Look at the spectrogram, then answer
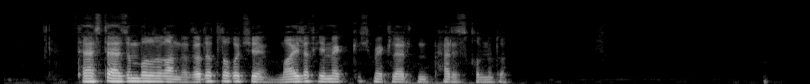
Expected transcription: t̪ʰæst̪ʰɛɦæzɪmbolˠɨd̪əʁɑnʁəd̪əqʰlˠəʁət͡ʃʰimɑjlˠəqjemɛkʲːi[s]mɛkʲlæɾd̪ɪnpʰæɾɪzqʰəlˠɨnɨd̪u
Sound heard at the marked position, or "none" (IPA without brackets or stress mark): ʃ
